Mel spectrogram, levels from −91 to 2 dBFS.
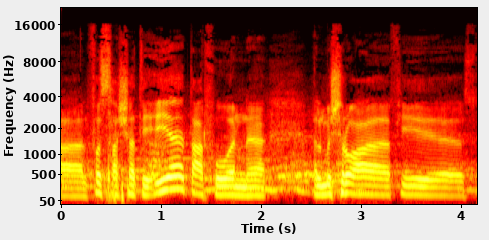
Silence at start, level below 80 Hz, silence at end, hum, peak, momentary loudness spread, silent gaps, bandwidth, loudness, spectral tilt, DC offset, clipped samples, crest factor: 0 s; -50 dBFS; 0 s; none; -2 dBFS; 8 LU; none; 16 kHz; -15 LUFS; -5.5 dB/octave; under 0.1%; under 0.1%; 14 dB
